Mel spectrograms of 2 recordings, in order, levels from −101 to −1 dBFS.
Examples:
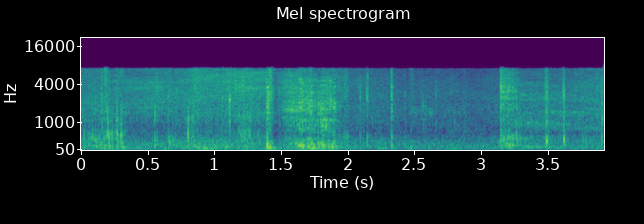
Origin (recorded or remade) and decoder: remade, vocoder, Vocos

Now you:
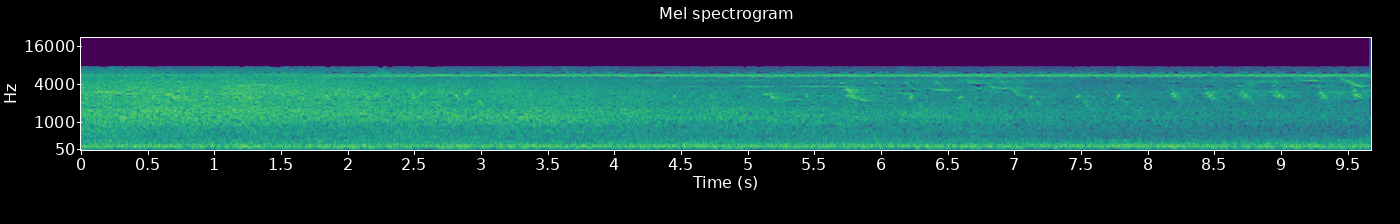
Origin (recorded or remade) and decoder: remade, vocoder, BigVGAN v2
